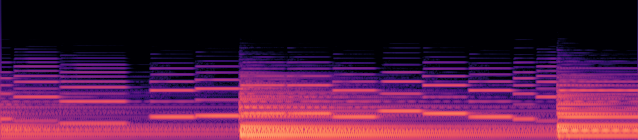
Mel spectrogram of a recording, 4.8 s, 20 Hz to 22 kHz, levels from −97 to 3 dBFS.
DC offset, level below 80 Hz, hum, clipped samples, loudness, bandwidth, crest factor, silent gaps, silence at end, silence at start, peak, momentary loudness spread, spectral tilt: under 0.1%; -40 dBFS; none; under 0.1%; -25 LUFS; 4.9 kHz; 16 dB; none; 0 s; 0 s; -8 dBFS; 12 LU; -10.5 dB/octave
